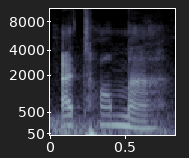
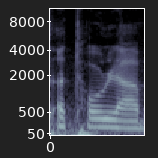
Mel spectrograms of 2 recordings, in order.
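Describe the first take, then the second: First: Atoma said with an M, a-TOH-ma; correct name. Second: Atola said with an L instead of the M; mock the wrong "Atola" with an L; mispronounced name. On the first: Shown as a demonstration. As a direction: say "Atoma" with a clear M, no L. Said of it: "There's no L in it". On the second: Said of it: "Sean said it's Atola".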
